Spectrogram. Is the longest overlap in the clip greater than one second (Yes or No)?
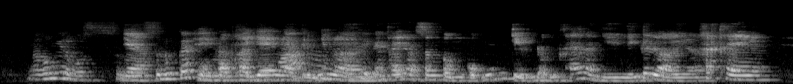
Yes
